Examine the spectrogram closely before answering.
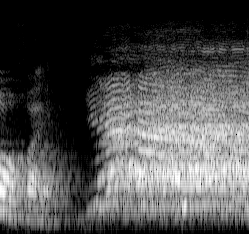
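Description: Children cheer loudly.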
